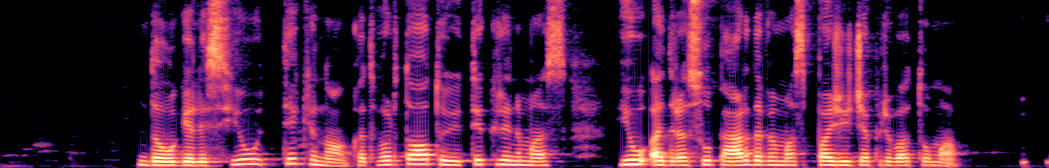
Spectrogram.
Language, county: Lithuanian, Klaipėda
